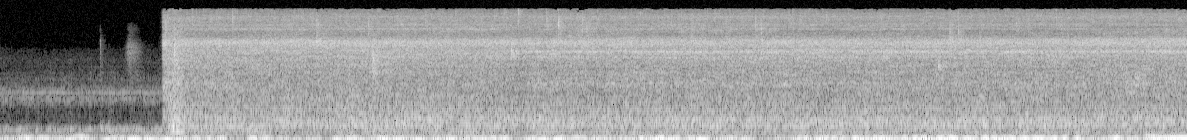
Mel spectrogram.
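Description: A running shower sprays water in a steady, even hiss that switches on a little after the start and continues unbroken at a low level.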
